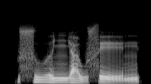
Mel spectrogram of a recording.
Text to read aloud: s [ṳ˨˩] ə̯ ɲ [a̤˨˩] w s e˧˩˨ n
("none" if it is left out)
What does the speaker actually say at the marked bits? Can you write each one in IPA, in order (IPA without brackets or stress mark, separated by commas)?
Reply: ṳ˨˩, a̤˨˩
